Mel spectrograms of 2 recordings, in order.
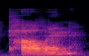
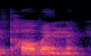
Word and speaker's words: Colin: speaking of its meaning in the british isles is pronounced colin but is developed into call in in the states its biblical meaning has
